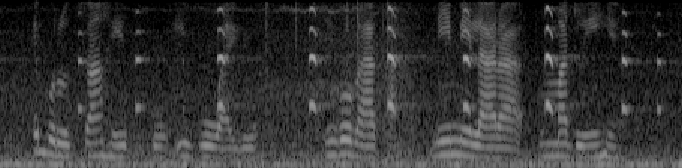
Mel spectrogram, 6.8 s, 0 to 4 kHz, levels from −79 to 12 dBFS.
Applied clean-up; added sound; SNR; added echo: none; Bird; -1 dB; none.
